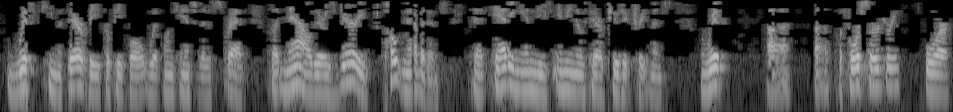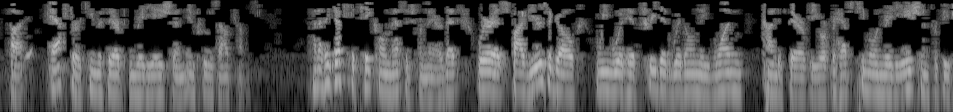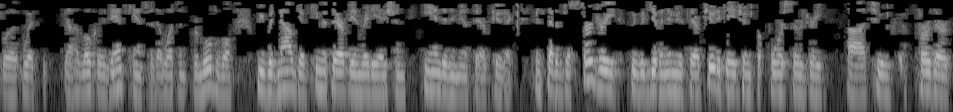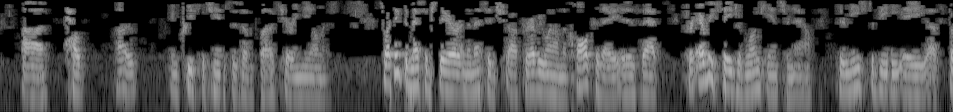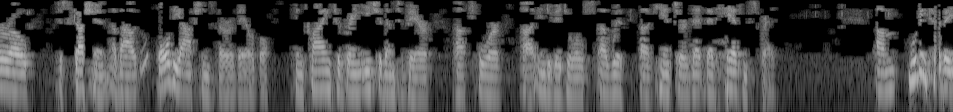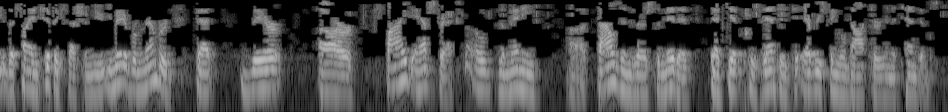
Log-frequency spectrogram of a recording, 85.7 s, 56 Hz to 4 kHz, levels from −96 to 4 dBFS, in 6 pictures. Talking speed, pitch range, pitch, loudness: 145 wpm, 115-135 Hz, 120 Hz, -33 LUFS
